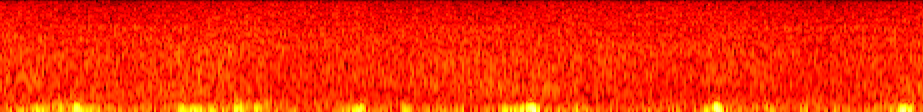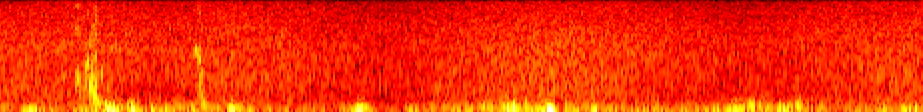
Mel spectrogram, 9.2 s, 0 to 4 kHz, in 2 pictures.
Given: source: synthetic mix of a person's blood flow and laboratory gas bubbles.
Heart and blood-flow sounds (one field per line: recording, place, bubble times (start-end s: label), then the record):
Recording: Doppler ultrasound of blood flow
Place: subclavian vein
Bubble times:
4.99-5.17 s: bubbles
5.58-5.68 s: bubbles
From the record:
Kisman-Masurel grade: 212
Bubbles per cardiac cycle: several, 3 to 8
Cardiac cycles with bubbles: 1 to 10%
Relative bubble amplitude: moderate (0.250 to 0.450)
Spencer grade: 1 (occasional bubble signal discernible with the cardiac motion signal, with majority of cardiac periods free of bubbles)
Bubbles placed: anywhere in the cardiac cycle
